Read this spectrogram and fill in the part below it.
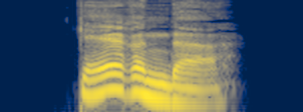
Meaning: inflection of gärend: 1. strong/mixed nominative masculine singular 2. strong genitive/dative feminine singular 3. strong genitive plural
- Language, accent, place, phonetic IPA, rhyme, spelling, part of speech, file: German, Germany, Berlin, [ˈɡɛːʁəndɐ], -ɛːʁəndɐ, gärender, adjective, De-gärender.ogg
